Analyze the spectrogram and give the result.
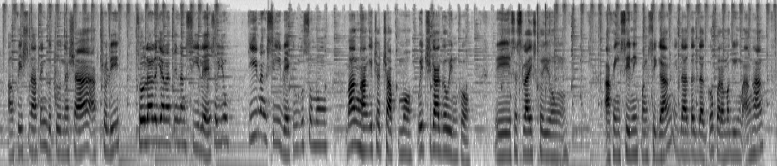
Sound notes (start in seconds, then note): none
